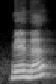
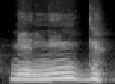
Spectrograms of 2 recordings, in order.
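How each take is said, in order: First: The word ends in a vowel, no 'ng'. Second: The word ends with an audible 'ng' sound. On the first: The speaker calls it right. "nge doesn't sound. It's like silent" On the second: The speaker calls it wrong. "We don't say mening"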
